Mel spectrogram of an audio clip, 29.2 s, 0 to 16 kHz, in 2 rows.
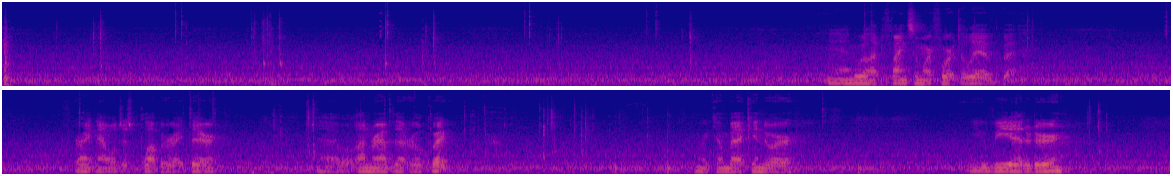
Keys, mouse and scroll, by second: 1.1 g, 3.1 s, 5.3 g, 6.9 s, 8.5 g, 18.4 u, 20.9-24.0 middle drag, 24.0 click, 24.1 click, 24.6 click, 28.2 s.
